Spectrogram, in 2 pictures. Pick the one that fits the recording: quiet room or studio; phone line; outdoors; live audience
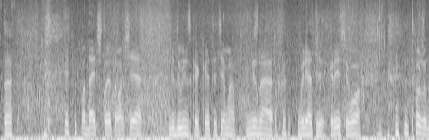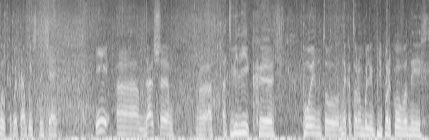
outdoors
